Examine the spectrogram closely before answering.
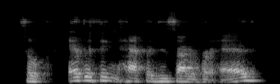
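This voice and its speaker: A man speaks at a moderate pace with a Portuguese accent. His tone is dark and mellow, and somewhat breathy. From Brazil. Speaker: novelist. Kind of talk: interview. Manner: halting, repeats words.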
